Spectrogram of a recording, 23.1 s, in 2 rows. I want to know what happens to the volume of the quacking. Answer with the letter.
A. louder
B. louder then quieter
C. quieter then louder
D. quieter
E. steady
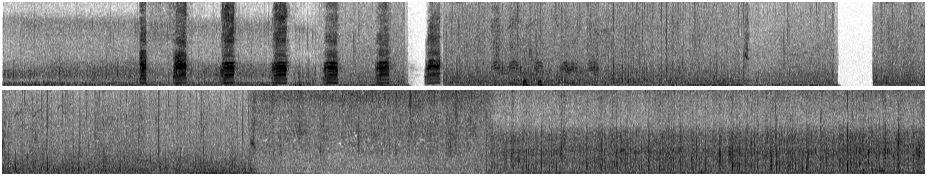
D.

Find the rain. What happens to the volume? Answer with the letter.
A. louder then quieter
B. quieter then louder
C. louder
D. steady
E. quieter
C.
